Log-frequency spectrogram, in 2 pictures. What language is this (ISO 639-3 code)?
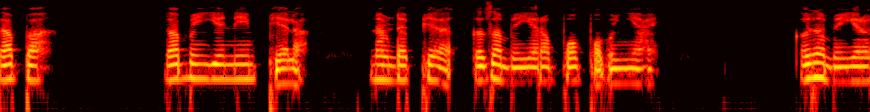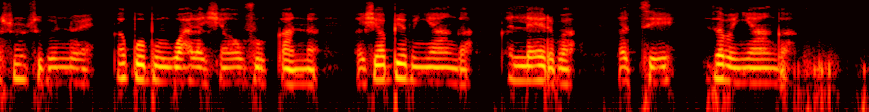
dag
